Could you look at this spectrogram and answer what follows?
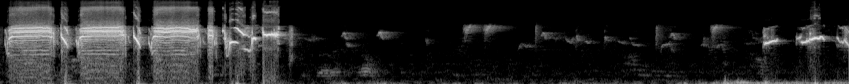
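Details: Baya weaver singing actively, recorded clearly as a training model for other songbirds: about three seconds of loud, harsh buzzy wheezes and chatter, then faint scattered chirps with soft low rumbling toward the end.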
